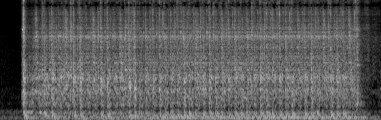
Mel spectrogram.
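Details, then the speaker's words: Barn-find Sprite with the chokes in use: after oil was dropped into the cylinders to raise compression, the engine catches and runs rough and uneven for about five seconds, then dies. Oil-fouled spark plugs need burning off. "it was trying to start but now i have too much oil on the spark plugs i'm going to need to burn that off"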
